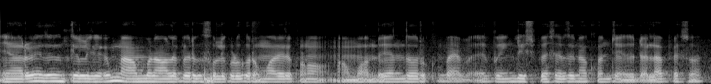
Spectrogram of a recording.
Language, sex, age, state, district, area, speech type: Tamil, male, 30-45, Tamil Nadu, Cuddalore, rural, spontaneous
